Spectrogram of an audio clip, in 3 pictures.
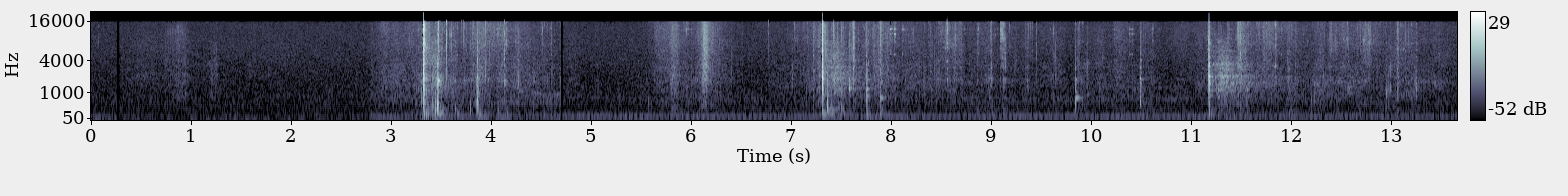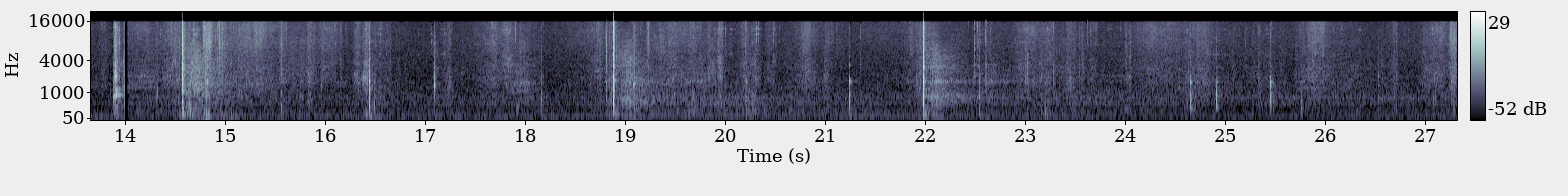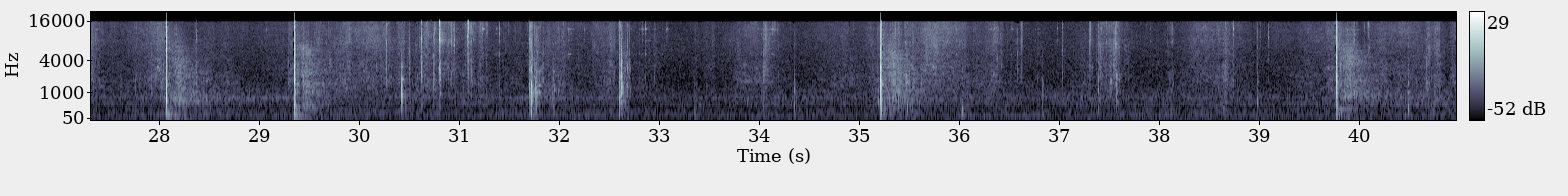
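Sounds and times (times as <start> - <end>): hatchet chopping firewood: 3.2 - 4.6, 6.9 - 12.2, 13.0 - 33.0, 35.1 - 40.9.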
